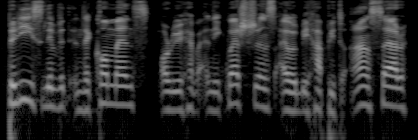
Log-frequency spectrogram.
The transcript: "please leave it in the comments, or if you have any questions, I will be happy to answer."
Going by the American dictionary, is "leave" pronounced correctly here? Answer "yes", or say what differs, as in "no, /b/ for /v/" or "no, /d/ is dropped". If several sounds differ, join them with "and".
yes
